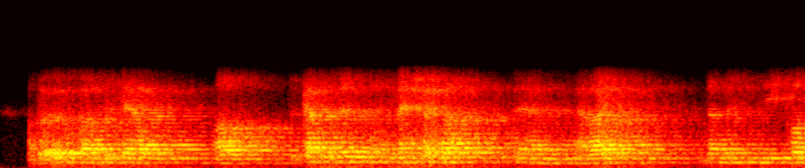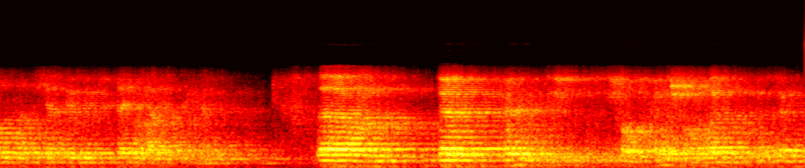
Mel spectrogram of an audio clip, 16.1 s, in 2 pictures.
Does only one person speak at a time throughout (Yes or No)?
Yes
